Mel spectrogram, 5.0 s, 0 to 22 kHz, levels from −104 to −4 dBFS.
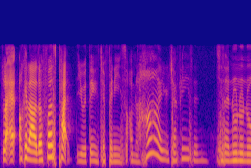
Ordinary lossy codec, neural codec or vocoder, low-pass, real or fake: none; none; 7.2 kHz; real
